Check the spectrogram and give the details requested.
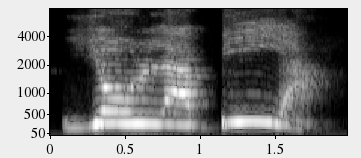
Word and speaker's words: eulabeia: Eigenlijk, ela escreve a palavra Eulabeia. Eulabeia. Eulabeia. Digo que eu la veia, pero de su forma de spreken uit, de pronunciar, bota pronunciar yo la via, yo la via, ye, es un prometa eu la via, E-U-L-A-B-E-I-A. Então, su pronunciação ta yo la via.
